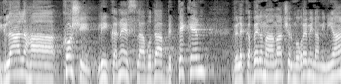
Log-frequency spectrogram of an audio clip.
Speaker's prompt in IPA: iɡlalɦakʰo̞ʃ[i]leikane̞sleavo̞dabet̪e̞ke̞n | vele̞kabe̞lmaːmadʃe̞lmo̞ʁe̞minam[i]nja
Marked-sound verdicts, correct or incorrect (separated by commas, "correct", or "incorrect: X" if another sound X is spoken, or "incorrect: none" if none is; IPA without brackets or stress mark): correct, correct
